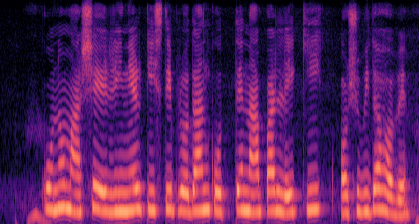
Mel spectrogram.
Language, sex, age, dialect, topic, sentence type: Bengali, female, 18-24, Western, banking, question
